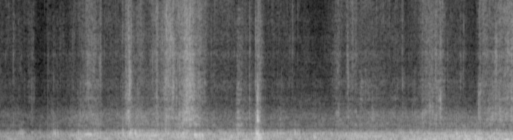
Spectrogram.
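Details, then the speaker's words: Honda HR-V on the road: one sharp hollow thump from the front over road rumble, felt even in the accelerator pedal; knock mostly appears when raining, source not yet found. "um tum tá do lado de cá a cliente reclama que tá até no pedal do acelerador é um toque bem forte também"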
